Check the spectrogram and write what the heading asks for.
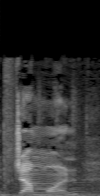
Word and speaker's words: jamón: Yes, because the J sound in Spanish is an H sound, so jamón, which is a kind of smoked pig.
